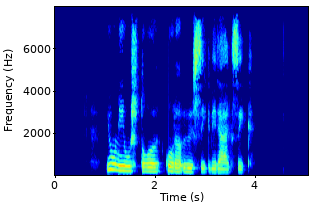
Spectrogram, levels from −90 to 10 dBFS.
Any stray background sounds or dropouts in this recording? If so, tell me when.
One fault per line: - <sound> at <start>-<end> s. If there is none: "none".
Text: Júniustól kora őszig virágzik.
none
